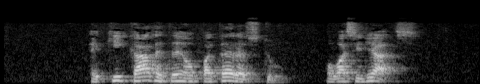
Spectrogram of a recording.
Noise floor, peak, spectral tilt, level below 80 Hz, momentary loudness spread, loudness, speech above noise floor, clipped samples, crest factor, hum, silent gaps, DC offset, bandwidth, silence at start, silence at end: -55 dBFS; -2 dBFS; -5.5 dB/octave; -62 dBFS; 16 LU; -17 LUFS; 38 dB; under 0.1%; 18 dB; none; none; under 0.1%; 9.4 kHz; 0.9 s; 0.65 s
